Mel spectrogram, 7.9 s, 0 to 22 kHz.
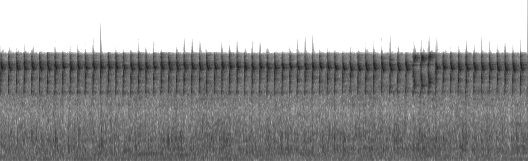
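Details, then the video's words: Lovebird in a continuous ngekek trill, part of an unbroken run of over five minutes: rapid, even, high chattering pulses, roughly three per second, with no pause. "Aksi Ngekek Love Bird Marco 5 Menit 25 Detik Tanpa Putus"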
